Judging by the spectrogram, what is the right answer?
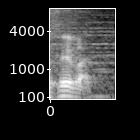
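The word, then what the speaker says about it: Weber: না আরেকজন দার্শনিক আছে ম্যাক্স ভেভার এটা ওয়েভার বলে অনেকে এ উচ্চারণ আসলে ভেভার তার একটা লেজিটিমেসি এবং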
